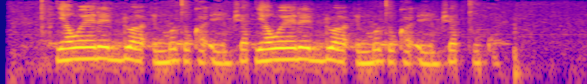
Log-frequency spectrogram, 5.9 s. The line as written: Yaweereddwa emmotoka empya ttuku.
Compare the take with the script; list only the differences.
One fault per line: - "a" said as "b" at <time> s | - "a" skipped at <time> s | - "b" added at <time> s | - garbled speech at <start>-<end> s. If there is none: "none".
- "yaweereddwa emmotoka empya" added at 2.6 s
